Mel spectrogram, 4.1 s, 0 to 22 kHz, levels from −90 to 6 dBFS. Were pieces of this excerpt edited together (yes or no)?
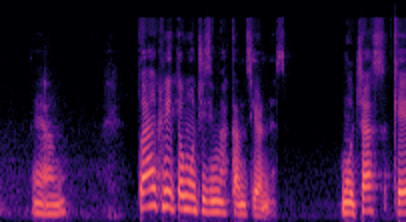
no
